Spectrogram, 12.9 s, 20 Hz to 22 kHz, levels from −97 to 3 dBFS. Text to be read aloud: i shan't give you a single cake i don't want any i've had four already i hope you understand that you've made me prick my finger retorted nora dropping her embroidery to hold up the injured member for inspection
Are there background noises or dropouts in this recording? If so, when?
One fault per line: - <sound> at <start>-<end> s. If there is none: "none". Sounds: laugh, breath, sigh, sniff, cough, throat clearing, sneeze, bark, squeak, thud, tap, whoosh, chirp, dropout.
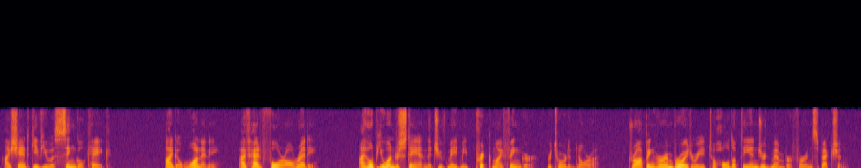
none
